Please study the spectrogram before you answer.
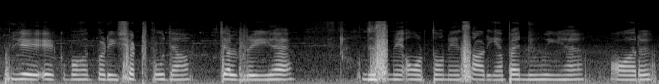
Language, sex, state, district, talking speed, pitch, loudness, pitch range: Hindi, female, Punjab, Pathankot, 165 wpm, 225 Hz, -17 LUFS, 220-230 Hz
